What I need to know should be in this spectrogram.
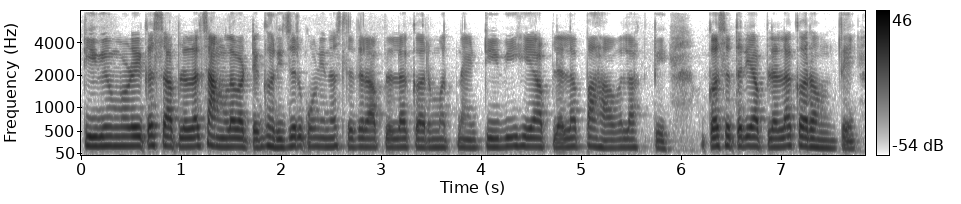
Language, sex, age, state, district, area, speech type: Marathi, female, 30-45, Maharashtra, Wardha, rural, spontaneous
